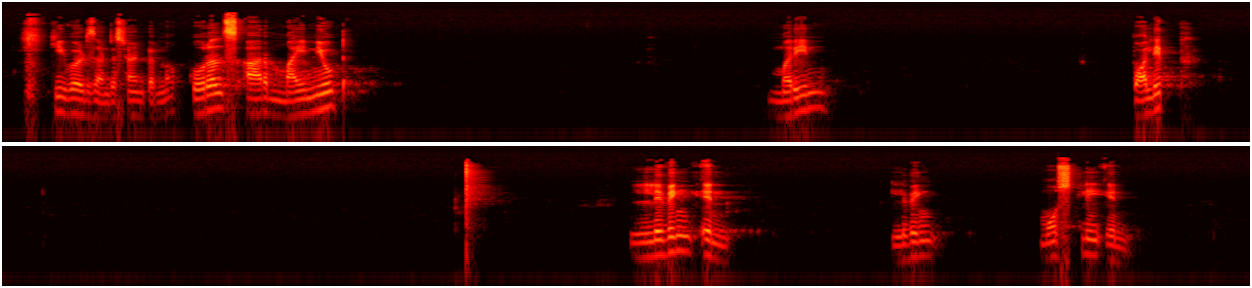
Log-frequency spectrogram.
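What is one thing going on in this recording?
A man speaks calmly into a clip-on microphone, in short bursts with long pauses.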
